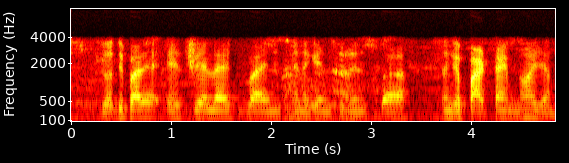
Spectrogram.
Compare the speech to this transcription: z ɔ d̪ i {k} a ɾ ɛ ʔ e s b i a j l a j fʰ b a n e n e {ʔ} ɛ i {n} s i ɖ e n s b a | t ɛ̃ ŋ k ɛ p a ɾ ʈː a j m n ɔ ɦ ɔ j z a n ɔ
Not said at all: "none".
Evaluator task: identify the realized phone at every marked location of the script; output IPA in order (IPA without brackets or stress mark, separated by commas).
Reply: p, k, n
